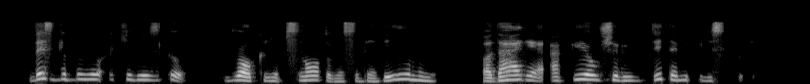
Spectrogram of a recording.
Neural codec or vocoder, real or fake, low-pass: codec, 16 kHz, 0.8 kbps, ZipCodec; fake; 7.2 kHz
